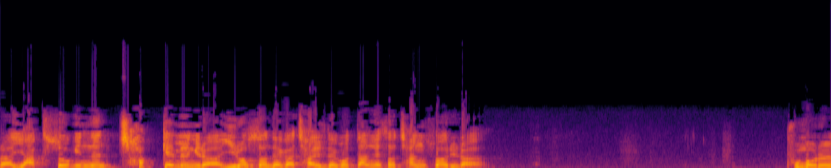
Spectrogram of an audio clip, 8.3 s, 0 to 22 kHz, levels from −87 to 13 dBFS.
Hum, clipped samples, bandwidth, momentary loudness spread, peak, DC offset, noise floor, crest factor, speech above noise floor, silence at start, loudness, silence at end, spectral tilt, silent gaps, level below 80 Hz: none; under 0.1%; 9 kHz; 3 LU; 0 dBFS; under 0.1%; -50 dBFS; 16 dB; 36 dB; 0 s; -14 LUFS; 0 s; -3.5 dB/octave; none; -52 dBFS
